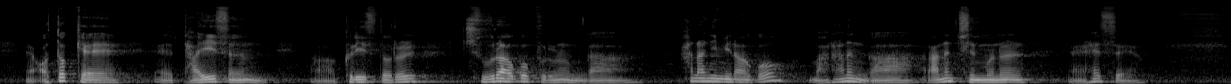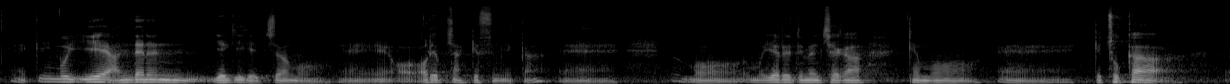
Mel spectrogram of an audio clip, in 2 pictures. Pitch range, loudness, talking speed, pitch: 95-125 Hz, -34 LUFS, 180 characters per minute, 105 Hz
